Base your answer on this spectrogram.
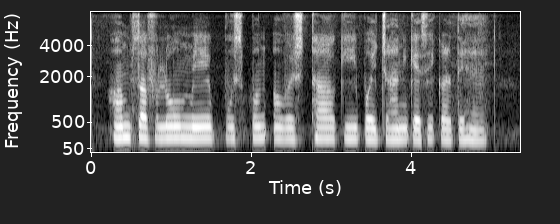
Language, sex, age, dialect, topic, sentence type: Hindi, female, 25-30, Kanauji Braj Bhasha, agriculture, statement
